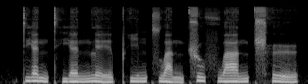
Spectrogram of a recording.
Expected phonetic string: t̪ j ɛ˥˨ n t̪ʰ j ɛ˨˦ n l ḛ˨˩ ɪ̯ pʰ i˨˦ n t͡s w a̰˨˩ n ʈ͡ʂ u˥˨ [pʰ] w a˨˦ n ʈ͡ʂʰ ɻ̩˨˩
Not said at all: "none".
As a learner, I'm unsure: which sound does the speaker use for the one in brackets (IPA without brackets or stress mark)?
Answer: f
